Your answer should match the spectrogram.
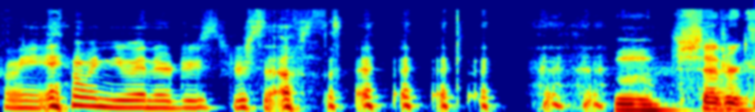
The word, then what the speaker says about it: Shedric: Gonna jump down to, is it Shedric? I should have announced or asked for all the name pronunciations ahead of time, but you guys can correct me when you introduce yourselves. Shedric is exactly right.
